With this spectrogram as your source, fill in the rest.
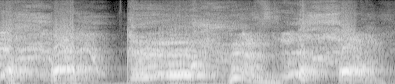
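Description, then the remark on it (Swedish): Several loud bursts of coughing and throat clearing from more than one person, overlapping in quick succession with rough, raspy tones and a brief pause between clusters. “Alla hostat ut.”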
